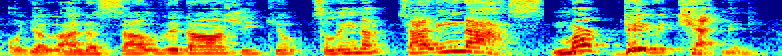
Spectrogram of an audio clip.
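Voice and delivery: ordinary talk, nothing marked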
